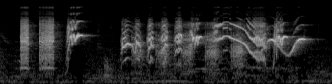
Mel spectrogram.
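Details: Starling lure song used to draw out other birds: harsh buzzy bursts followed by a run of sharp clicks and swooping whistled slides, delivered in quick varied phrases.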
